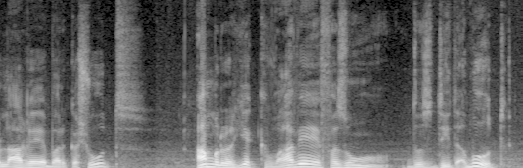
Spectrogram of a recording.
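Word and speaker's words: عمرو: ہے، وہ عمر ہے، لیکن عین میم را کے ساتھ اگر واو بھی لکھا جائے تو وہ امر ہے، عمر نہیں ہے۔ تو عمر میں اور امر میں اسپیلنگ میں فرق یہ ہے کہ عمر میں واو نہیں آتا اور امر میں واو بھی آتا ہے لیکن پڑھا نہیں جاتا۔ وہ واو فیصلہ کرتا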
